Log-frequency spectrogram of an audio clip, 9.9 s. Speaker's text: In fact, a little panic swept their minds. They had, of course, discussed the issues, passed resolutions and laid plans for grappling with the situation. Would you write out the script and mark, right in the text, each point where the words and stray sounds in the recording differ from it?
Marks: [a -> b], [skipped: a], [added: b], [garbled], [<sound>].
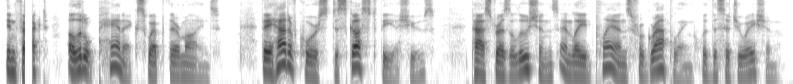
In fact, [dropout] a little panic swept their minds. They had, of course, discussed the issues, passed resolutions and laid plans for grappling with the situation.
